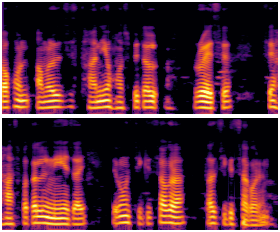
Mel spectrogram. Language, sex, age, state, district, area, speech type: Bengali, male, 30-45, West Bengal, Paschim Medinipur, rural, spontaneous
